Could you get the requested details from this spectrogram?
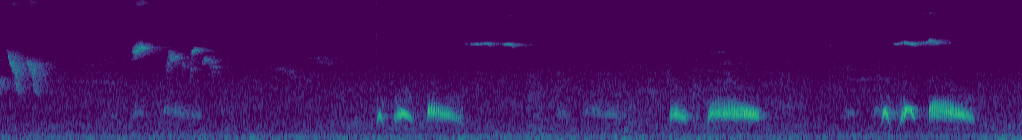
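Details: Spotted dove 'thúc gù' cooing for exciting a lure bird and training decoys: high chirps from other birds at first, then short groups of mellow coos ending in longer drawn notes, with a thin high whistle between.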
